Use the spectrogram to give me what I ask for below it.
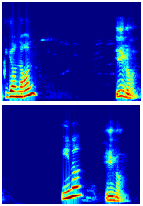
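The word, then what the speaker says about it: ינון: Enon. Enon? Enon. It's the name What? of the Mashiach. Enon? How you spell it?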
